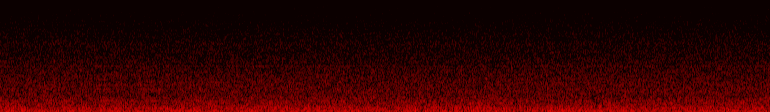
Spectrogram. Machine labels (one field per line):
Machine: fan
